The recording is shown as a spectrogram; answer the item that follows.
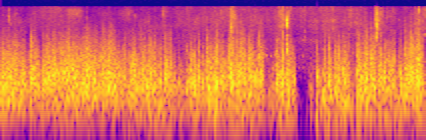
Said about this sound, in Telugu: గాలి అయితే చాలా ఎక్కువ ఉంది ఈరోజు.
